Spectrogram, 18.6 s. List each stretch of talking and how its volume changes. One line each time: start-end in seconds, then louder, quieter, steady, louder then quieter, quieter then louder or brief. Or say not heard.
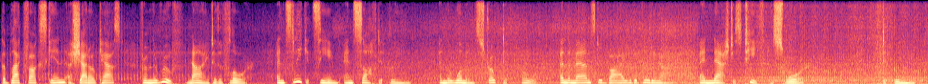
0.0-16.2 steady
17.5-18.4 brief.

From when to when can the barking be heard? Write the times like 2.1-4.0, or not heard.
not heard.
